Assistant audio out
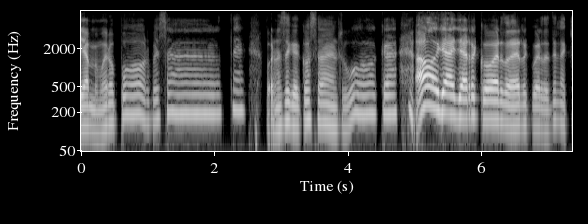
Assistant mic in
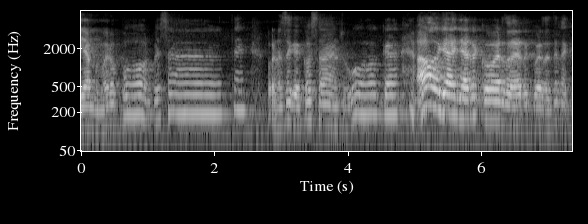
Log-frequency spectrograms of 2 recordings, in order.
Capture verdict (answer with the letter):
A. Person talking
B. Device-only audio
B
